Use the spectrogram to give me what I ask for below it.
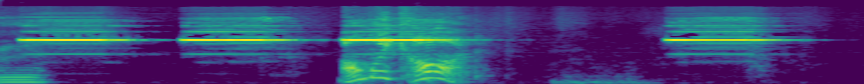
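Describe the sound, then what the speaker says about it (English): A smoke alarm in a hallway sounds three long, shrill beeps with pauses between them; a person exclaims briefly in the gap and a faint murmur follows. "That's a smoke alarm in the hall."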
